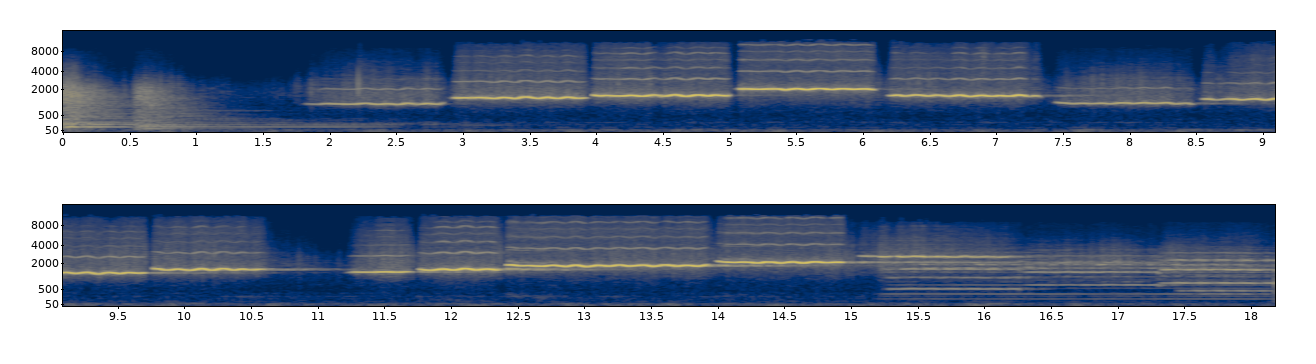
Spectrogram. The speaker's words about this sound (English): Let that whistle be your signal for the Signal Oil program, The Whistler, each Sunday night at the same time.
